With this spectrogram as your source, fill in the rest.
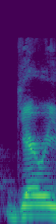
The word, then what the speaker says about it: Gerry: the founding period named Eldridge Gary with a hard G um who drew up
